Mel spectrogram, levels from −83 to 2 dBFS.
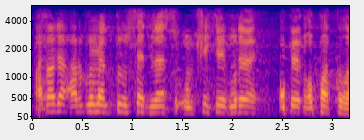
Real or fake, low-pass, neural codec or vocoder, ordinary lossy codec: fake; 5.4 kHz; codec, 44.1 kHz, 1.7 kbps, Pupu-Codec; none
